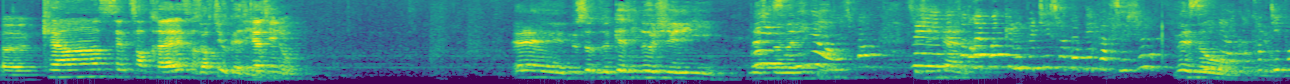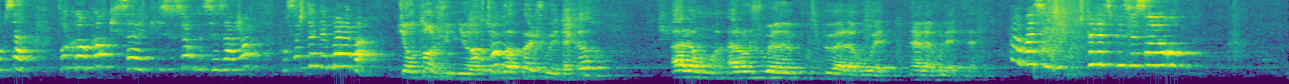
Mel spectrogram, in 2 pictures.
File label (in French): DOUBLAGE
